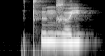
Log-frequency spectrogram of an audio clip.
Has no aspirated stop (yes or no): no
